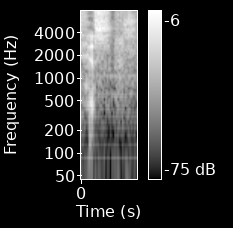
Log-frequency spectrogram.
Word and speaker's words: His: the Hispano here and this by the way is pronounced hiss actually you know I'm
